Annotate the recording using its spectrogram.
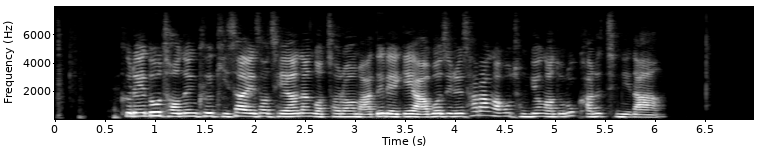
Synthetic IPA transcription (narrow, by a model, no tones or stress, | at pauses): kɯɾe̞dot͡ɕʌnɯnkɯkisʰae̞s̬ʰʌt͡ɕe̞anɦanɡʌt͡ɕʰʌɾʌmadɯɾe̞ɡe̞abʌd͡ʑiɾɯɭsʰaɾaŋɦaɡot͡ɕoŋɡjʌŋɦadoɾok̚k͈aɾɯt͡ɕʰimɲida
